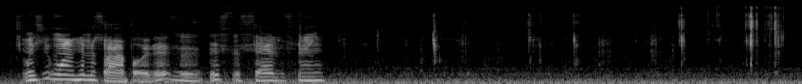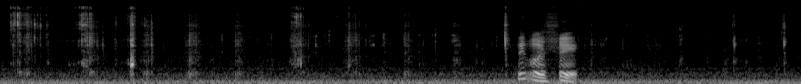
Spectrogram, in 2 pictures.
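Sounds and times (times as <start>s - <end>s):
low hum: 0.0s - 16.0s
crunching chip: 3.3s - 13.2s.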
